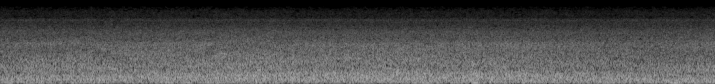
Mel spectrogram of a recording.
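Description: Steady rushing noise of a large waterfall, even and unchanging throughout.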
